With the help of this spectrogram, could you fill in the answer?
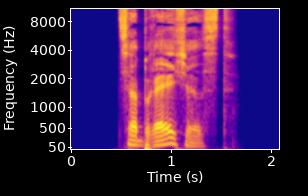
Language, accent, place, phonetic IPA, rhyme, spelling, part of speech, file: German, Germany, Berlin, [t͡sɛɐ̯ˈbʁɛːçəst], -ɛːçəst, zerbrächest, verb, De-zerbrächest.ogg
- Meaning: second-person singular subjunctive II of zerbrechen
